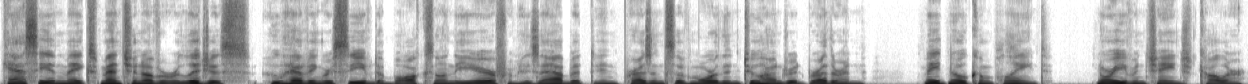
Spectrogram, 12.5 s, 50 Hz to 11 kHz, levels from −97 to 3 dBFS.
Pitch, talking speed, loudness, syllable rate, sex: 150 Hz, 155 wpm, -17 LUFS, 4.4 syllables/s, male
